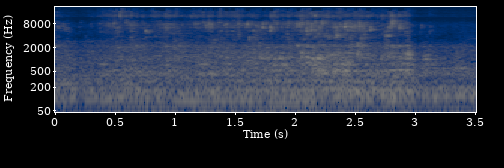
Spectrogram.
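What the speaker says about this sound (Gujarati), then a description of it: "આ કડાઈ લીધી એમાં નાખીશું પાણી." Water is poured into a kadai on a gas stove, a soft, faint and steady splashing trickle that swells slightly midway, with no voices.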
